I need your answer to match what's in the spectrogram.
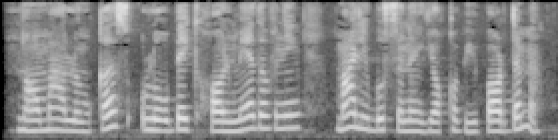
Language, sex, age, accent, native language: Uzbek, female, 18-24, Namangan, Uzbek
